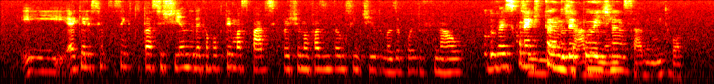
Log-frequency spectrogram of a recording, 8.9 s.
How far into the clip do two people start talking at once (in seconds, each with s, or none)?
6.5 s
